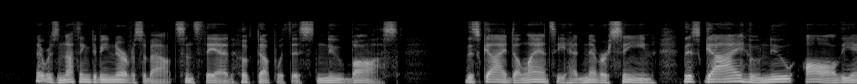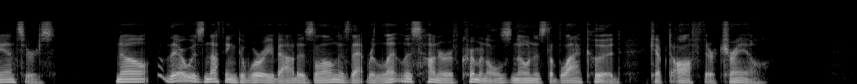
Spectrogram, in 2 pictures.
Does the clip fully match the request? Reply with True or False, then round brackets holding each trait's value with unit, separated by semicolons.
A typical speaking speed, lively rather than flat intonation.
False (185 wpm; 4.7 semitones)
